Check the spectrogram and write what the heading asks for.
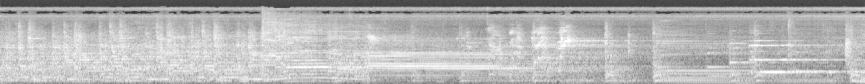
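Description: Background music led by guitar, with held and changing notes.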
